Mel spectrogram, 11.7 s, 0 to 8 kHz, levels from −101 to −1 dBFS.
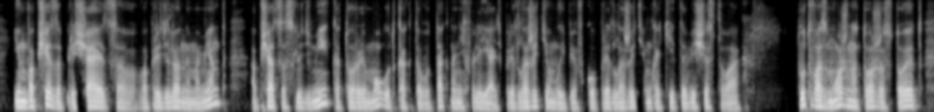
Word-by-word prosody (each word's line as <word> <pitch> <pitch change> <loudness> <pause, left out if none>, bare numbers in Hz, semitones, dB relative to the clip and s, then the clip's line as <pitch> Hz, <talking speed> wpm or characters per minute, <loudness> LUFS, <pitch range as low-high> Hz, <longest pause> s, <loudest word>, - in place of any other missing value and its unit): им 100 -1 +4
вообще 110 +6 +4
запрещается 95 -2 +2
в 80 +2 -9
определённый 95 0 +1
момент 115 - 0 0.3
общаться 100 -2 +2
с 85 - -6
людьми, 95 - +1
которые 95 - 0
могут 105 +4 0
как-то 85 - -3
вот 85 0 -5
так 105 0 -2
на 95 - -1
них 90 -1 -5
влиять: 85 -4 -1
предложить 95 +3 -1
им 95 -3 0
выпивку, 85 0 -4
предложить 90 +2 -2
им 95 - -3
какие-то 90 0 -3
вещества. 85 -3 -3 0.7
Тут, 135 +3 +3
возможно, 110 -1 +3
тоже 100 -2 +1
стоит 100 +6 +1
95 Hz, 145 wpm, -24 LUFS, 85-105 Hz, 0.7 s, им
